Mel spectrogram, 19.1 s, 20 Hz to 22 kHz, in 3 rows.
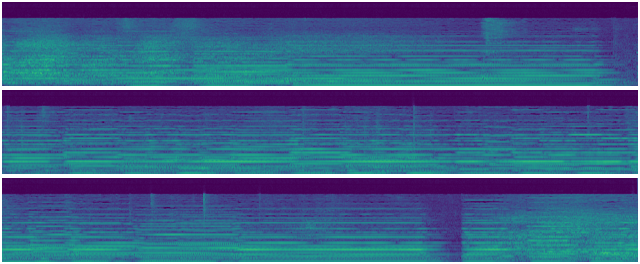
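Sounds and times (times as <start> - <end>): church organ chords: 0.0 - 19.0.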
